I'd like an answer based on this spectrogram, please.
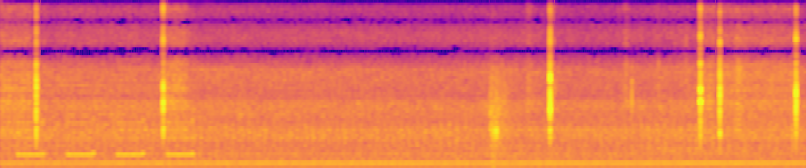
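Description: Fire engine's diesel idling with a steady hum, lights on, ready to roll. A run of short high beeps, about two a second, stops about two seconds in, and a few sharp clicks follow later.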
